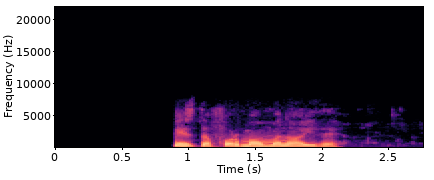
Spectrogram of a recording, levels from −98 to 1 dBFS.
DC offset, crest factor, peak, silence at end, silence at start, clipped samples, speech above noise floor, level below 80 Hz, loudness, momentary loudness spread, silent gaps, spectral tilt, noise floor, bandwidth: under 0.1%; 14 dB; -2 dBFS; 0.65 s; 0.9 s; under 0.1%; 51 dB; -60 dBFS; -16 LUFS; 8 LU; none; -8 dB/octave; -65 dBFS; 6.4 kHz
